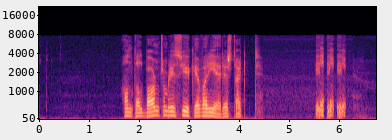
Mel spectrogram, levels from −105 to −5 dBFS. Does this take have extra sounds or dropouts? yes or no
yes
